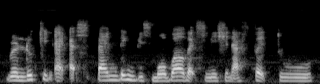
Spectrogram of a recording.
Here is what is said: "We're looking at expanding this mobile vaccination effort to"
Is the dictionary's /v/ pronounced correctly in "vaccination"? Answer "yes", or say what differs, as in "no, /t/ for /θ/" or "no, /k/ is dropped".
yes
